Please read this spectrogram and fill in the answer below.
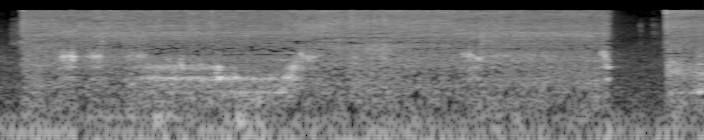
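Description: Aerosol can of non-chlorinated brake parts cleaner spraying onto the inside of a transmission case to clean it: one long continuous hiss of about four and a half seconds, then a short second burst near the end.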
